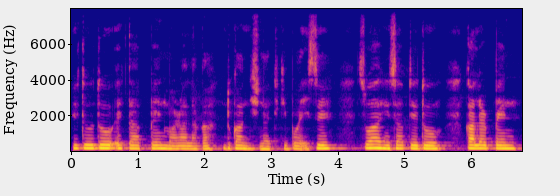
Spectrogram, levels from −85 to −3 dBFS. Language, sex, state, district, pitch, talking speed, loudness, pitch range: Nagamese, male, Nagaland, Dimapur, 170 Hz, 160 wpm, -14 LUFS, 160-175 Hz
